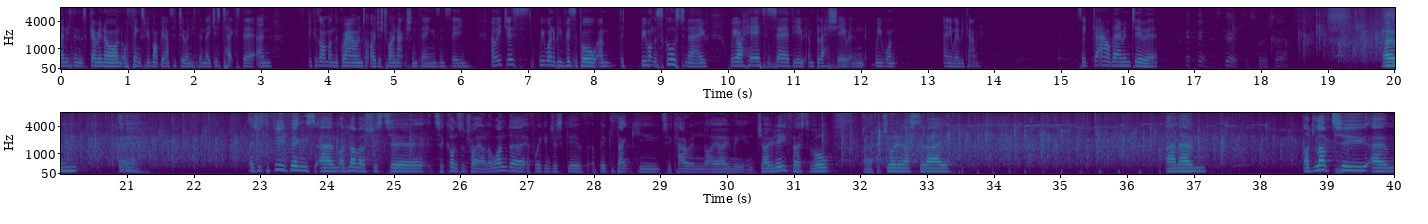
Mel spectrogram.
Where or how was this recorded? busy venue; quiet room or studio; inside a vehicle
busy venue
